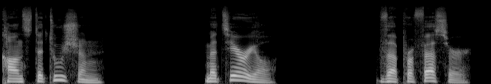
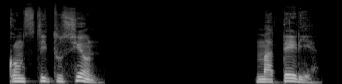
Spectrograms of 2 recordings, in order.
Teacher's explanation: note how the unstressed underlined vowels all sound roughly the same · Shown in: first take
